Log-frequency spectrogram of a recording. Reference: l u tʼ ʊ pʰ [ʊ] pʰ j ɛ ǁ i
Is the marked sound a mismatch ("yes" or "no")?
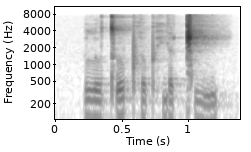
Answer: yes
